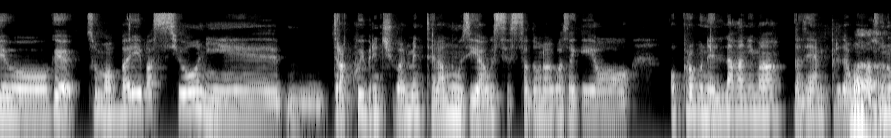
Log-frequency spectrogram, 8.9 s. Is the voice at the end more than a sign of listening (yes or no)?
no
